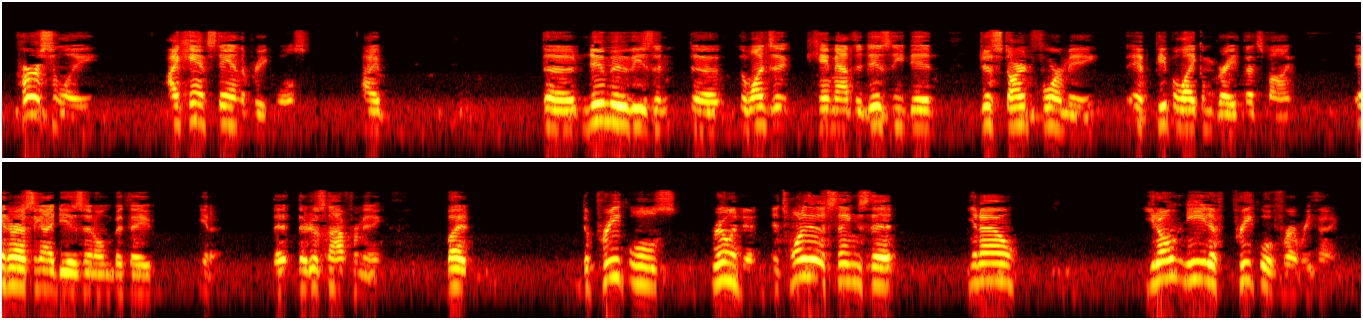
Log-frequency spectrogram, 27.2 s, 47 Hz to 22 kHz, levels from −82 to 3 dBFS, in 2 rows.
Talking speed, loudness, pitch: 140 wpm, -18 LUFS, 190 Hz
